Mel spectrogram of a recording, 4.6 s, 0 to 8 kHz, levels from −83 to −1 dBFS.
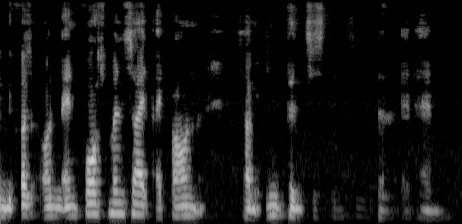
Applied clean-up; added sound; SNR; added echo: none; none; none; none.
